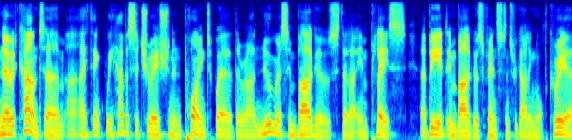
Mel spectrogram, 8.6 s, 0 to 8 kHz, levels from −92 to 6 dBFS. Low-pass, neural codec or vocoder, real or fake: 7.2 kHz; none; real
